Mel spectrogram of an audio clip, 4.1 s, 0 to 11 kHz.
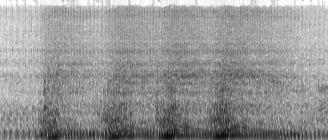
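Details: Honda SH300i scooter, a common fault on 2016–2020 units: short revs with a light, fast clacking over the low engine note from valve clearance ticking; fixed by adjusting the valve shims.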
